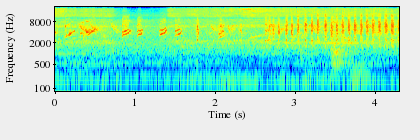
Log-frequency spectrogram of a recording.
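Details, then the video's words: Village indigobird male (trotol) from Bandung, Indonesia: several twisting high whistled notes, then a fast, even, rattling series of sharp ticks running to the end. "Burung Masteran Village Indigo Trotol Gacor"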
